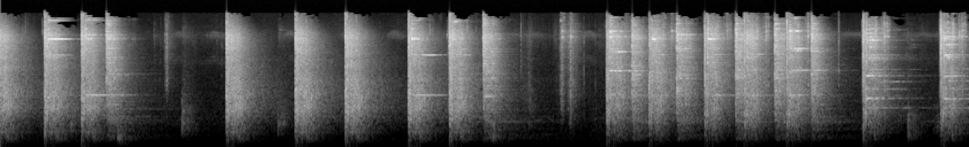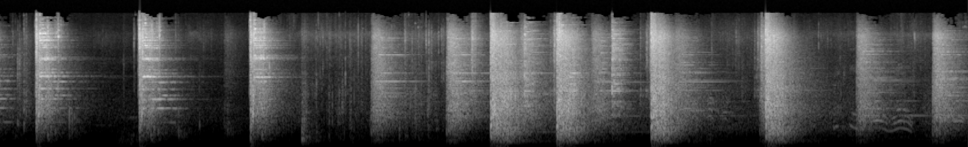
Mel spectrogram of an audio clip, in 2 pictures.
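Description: A shooter fires rapid gunshots outdoors.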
